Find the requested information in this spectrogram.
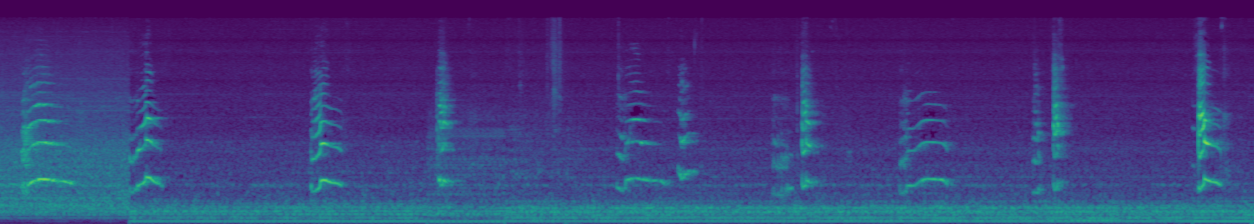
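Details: Maine Coon cat Molly lets out a series of about nine short, chirpy meows, each sweeping downward, repeated every one to two seconds against a low background rumble.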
